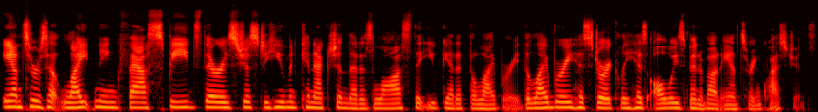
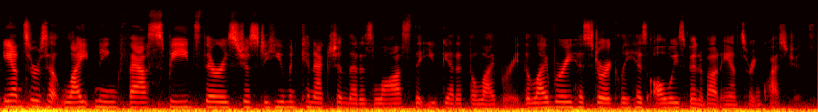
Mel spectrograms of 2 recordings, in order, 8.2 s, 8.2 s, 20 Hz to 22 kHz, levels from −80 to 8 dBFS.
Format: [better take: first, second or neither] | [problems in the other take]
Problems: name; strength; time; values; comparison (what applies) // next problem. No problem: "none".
first | wind noise on the microphone; heavy; 10 dB below the speech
